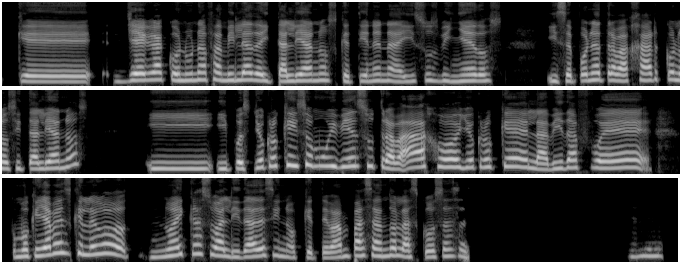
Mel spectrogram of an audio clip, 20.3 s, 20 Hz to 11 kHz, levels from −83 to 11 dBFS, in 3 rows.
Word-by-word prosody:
que 210 -1 0 0.2
llega 260 +6 +3
con 255 -2 +1
una 275 +2 0
familia 270 0 +1
de 255 -2 +4
italianos 245 +3 0
que 220 -3 -3
tienen 230 +4 -4
ahí 215 -1 -4
sus 255 0 -7
viñedos, 235 +1 -2 0.4
y 230 - -5
se 230 +2 0
pone 245 +4 -1
a - - +2
trabajar 260 +2 0
con 290 -1 -2
los 245 -2 0
italianos, 260 - -1 0.6
y 245 0 -2
y, 240 -1 -3
pues, 245 +1 +3
yo 290 +2 0
creo 345 0 -1
que 380 0 +3
hizo 370 +1 +2
muy 345 -1 +1
bien 335 +2 0
su 345 -1 -3
trabajo, 305 +4 +4
yo 290 0 -2
creo 310 -1 -3
que 325 -1 +1
la 225 -4 +1
vida 265 +4 0
fue, 280 +1 +1 0.4
como 245 +2 +1
que 270 - -2
ya 305 +1 +7
ves 385 -1 +1
que 375 - 0
luego 330 -2 +3 0.2
no 235 +5 -2
hay 305 +4 +2
casualidades, 280 -6 +1
sino 250 -9 -6
que 210 -1 -5
te 205 +2 -6
van 230 +5 0
pasando 280 0 +1
las 245 -4 -1
cosas 260 +3 -4
así. 240 - -4 1.6
Ujú. 265 +2 -7
260 Hz, 160 wpm, -18 LUFS, 235-290 Hz, 1.6 s, ya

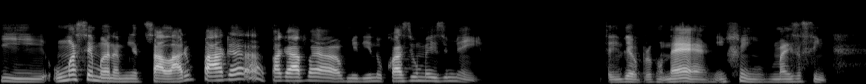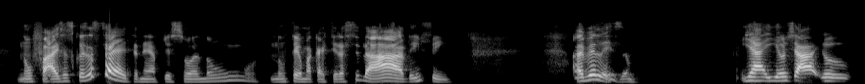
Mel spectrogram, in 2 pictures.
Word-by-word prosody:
e 130 -5 -12
1 195 +9 -2
semana 180 -11 -3
minha 135 0 -12
de 130 +2 -22
salário 135 +9 +1
paga 200 +6 0
pagava 175 -3 0
o 145 - -25
menino 145 +2 -14
quase 150 +4 -2
1 175 - -12
mês 165 -3 -12
e 160 - -15
meio. 135 -11 -14 1.3
Entendeu? 120 +1 -8
Para 115 - -16
o - - -26
co 115 - -18
né, 120 -2 +3
enfim. 125 -2 -14
Mas 120 +2 -9
assim, 125 -5 -16 0.6
não 130 - -10
faz 150 - +3
as 150 - -10
coisas 175 - -4
certa, 140 -3 +3
né, 130 -1 -8
a - - -8
pessoa 125 -1 -10
não 165 +7 -16
não 125 +1 -14
tem 130 - -3
uma 130 +1 -7
carteira 125 +1 -7
assinada 140 -4 +5
enfim. 120 - -12 1.2
Aí 160 - +3
beleza. 215 - -1 1.1
E 180 +2 +1
aí 170 -1 +5
eu 175 +1 0
já 170 -1 +7
eu 155 -2 -6
145 Hz, 155 wpm, -20 LUFS, 125-170 Hz, 1.3 s, já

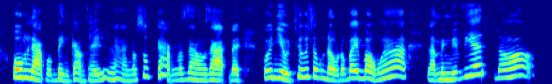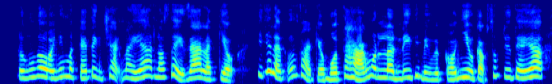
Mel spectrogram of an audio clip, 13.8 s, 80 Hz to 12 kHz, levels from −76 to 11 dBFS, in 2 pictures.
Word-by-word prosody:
Hôm 290 -1 +7
nào 220 -6 +5
mà 195 - -6
mình 195 -2 -5
cảm 220 -4 -3
thấy 190 0 -5
là 225 -3 -6
nó 190 +1 -9
xúc 325 +9 -6
cảm, 330 - -2
nó 210 - -5
dào 210 -2 -2
dạt 200 -2 +2
này, 195 -1 -1 0.3
có 265 - +1
nhiều 265 -6 +3
chữ 305 -2 -1
trong 290 -4 -1
đầu, 210 -4 +3
nó 200 - -2
bay 265 +4 +3
bổng 250 -5 +2
á, 315 +5 +2 0.3
là 210 - -2
mình 220 +2 -2
mới 230 +2 0
viết. 360 +9 +1
Đó. 315 +7 +2 0.4
Đúng 270 +3 -3
rồi, 305 -6 +4
nhưng 305 +4 -5
mà 310 - -1
cái 255 -1 -1
tình 265 -2 -9
trạng 285 -1 -8
này 260 -3 -2
á, 325 +5 +2
nó 295 -1 -2
xảy 320 - +1
ra 260 +6 +3
là, 235 -3 +2
kiểu, 225 -3 -1 0.3
ít 370 - -9
nhất - - +4
là - - +2
cũng 285 +6 -8
phải, 345 - -2
kiểu, 200 0 -3
1 225 0 0
tháng 290 -4 +4
1 330 - +1
lần 270 -4 +1
đi 280 +3 -5
thì 340 - -5
mình 235 -5 -5
mới 215 - -4
có 225 0 -1
nhiều 280 +1 +1
cảm - - 0
xúc 335 +1 -11
như 300 -1 -7
thế 270 -1 +2
á. 315 +1 +7
260 Hz, 275 wpm, -26 LUFS, 220-300 Hz, 0.4 s, Hôm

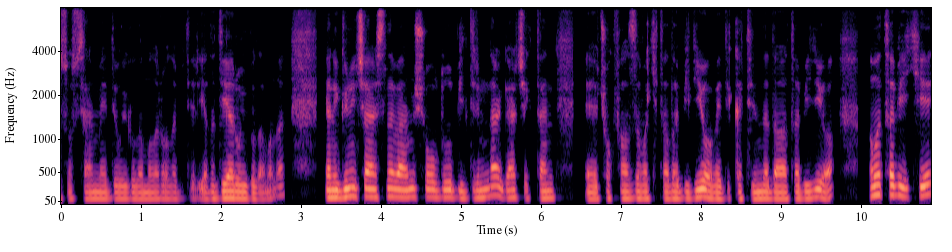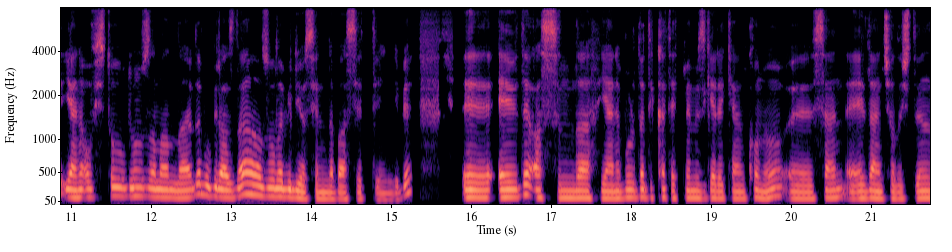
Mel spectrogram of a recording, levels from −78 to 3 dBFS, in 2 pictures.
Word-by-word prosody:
sosyal 95 0 -6
medya 95 0 -3
uygulamaları 95 0 -4
olabilir 95 0 -11
ya 90 - -6
da 95 0 -6
diğer 105 0 +4
uygulamalar. 95 -6 -3 0.5
Yani, 110 -1 +4
gün 120 +3 +4
içerisinde 125 -1 +2
vermiş 120 +1 +2
olduğu 115 -1 -1
bildirimler 110 +7 -1
gerçekten, 105 -2 -3 0.4
eee, 95 0 -1
çok 100 0 -8
fazla 100 +1 -3
vakit 100 0 -6
alabiliyor 100 +2 +1
ve 90 -2 -1
dikkatini 95 +1 -4
de 95 -1 0
dağıtabiliyor 95 +3 0 0.5
ama 145 +3 +4
tabii 145 -4 +2
ki, 140 +5 +1
yani 115 -1 +4
ofiste 115 +3 -2
olduğun 130 0 +1
zamanlarda 115 +1 +2
bu 140 -3 0
biraz 115 -3 +3
daha 155 +2 +5
az 130 -2 +1
olabiliyor 115 -5 +3
senin 95 -1 -1
de 95 -1 -1
bahsettiğin 90 -2 -4
gibi. 90 - -5 0.6
Eee, 115 -1 +4
evde 115 +6 +4
aslında 105 -2 +2
yani, 100 -1 +1
burada 115 0 -1
dikkat 110 +1 -5
etmemiz 105 -1 -2
gereken 100 -1 -2
konu, 115 +5 -2
eee, 95 -1 0
sen 110 +3 -1
evden 100 +1 +1
çalıştığın 100 +2 -1
105 Hz, 145 wpm, -21 LUFS, 95-115 Hz, 0.6 s, daha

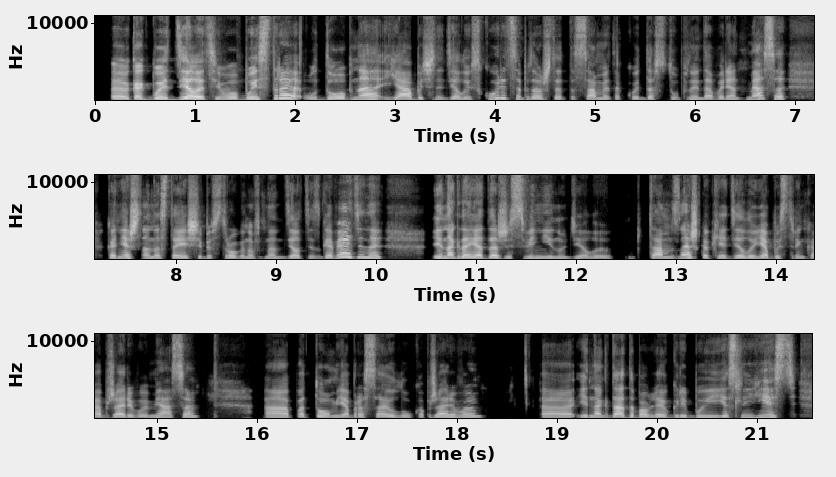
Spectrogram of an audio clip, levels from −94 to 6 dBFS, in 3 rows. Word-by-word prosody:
э, 195 -2 +4
как 205 -1 +7
бы, 190 0 +6
делать 190 -1 +8
его 165 -3 -2
быстро, 300 - +4
удобно. 185 - +1
Я 200 +4 +2
обычно 195 -3 0
делаю 160 -2 -6
из 155 - -4
курицы, 330 +1 -3
потому 225 -4 -5
что 215 -2 -1
это 175 - -18
самый 170 -2 -2
такой 165 0 -12
доступный, 160 -1 -7
да, 175 +4 -3
вариант 155 -1 -5
мяса. 275 - +2 0.4
Конечно, 210 +1 +3
настоящий 190 0 +2
бефстроганов 170 -2 -6
надо 150 -1 -8
делать 145 -1 -4
из 150 - -13
говядины, 330 - +2 0.5
иногда 215 +1 +3
я 210 -2 +5
даже 195 0 +2
и - - -5
свинину 200 -9 -2
делаю. 145 - -10 0.4
Там, 190 -2 -1
знаешь, 220 - +3
как 195 -1 -6
я 175 -1 -4
делаю? 160 -1 -4
Я 165 0 +2
быстренько 175 -2 -6
обжариваю 165 -3 -2
мясо, 155 - -3 0.7
э, 155 -2 0
потом 185 +1 -5
я 170 - -2
бросаю 170 -2 -4
лук 145 -1 -14
обжариваю, 280 +9 -4 0.6
э, 175 -1 -2
иногда 200 +1 +1
добавляю 180 -4 -3
грибы, 165 -6 -8
если 205 - -2
есть. 280 - -2
185 Hz, 155 wpm, -24 LUFS, 165-215 Hz, 0.7 s, делать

